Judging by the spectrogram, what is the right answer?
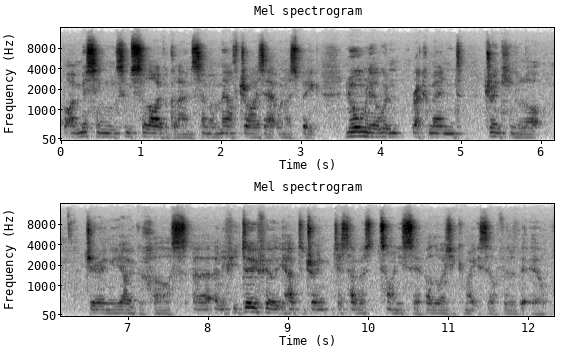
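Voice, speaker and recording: A man teaching a yoga class, calmly and slowly guiding breathing and poses. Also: mid-range voice, slight background noise. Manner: slow, gentle, calm cueing of breath and poses. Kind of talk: guided yoga class instruction. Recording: roomy echo, distant mic, faint ambience.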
